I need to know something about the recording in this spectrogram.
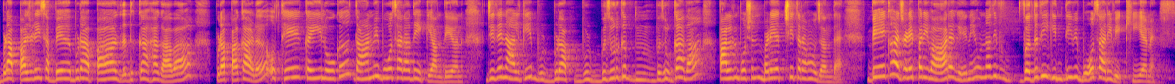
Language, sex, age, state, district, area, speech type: Punjabi, female, 30-45, Punjab, Amritsar, urban, spontaneous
